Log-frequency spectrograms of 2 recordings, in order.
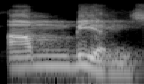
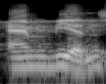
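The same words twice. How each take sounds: First: The word is pronounced the French way. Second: The word is pronounced the English way. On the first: The speaker calls it right. "Ambience is a French word. ... it is ambience" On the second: The speaker calls it wrong. "The pronunciation is not ambience"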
